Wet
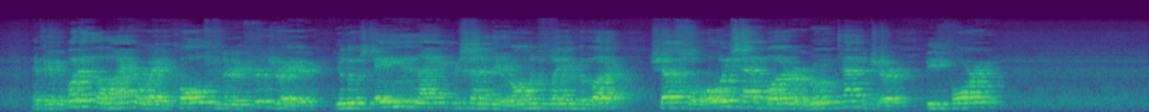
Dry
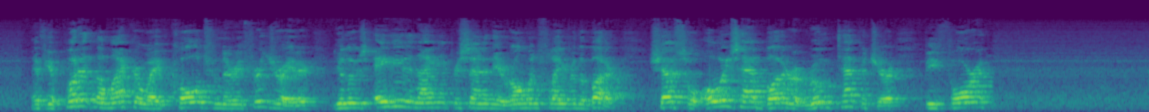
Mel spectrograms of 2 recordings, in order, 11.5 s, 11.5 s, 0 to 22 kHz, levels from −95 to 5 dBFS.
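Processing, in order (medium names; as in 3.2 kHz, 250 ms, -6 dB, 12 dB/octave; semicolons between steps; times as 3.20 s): on a send: loudspeakers at several distances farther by 11 m -10 dB, 28 m -1 dB, 41 m -6 dB; on the sum: trim -2.5 dB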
